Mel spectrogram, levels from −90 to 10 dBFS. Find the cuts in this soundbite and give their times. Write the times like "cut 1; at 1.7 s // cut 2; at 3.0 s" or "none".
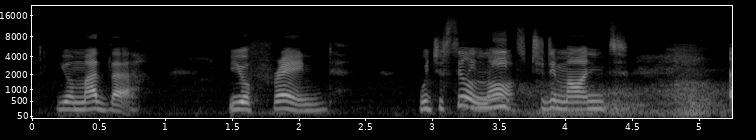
cut 1; at 3.5 s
